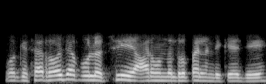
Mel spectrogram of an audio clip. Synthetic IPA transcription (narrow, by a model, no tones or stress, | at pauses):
oːk̬eːsaːɾːoːd͡ʒaːp̬uːlʋɐt͡ʃːiaːɾuʋɐnd̪ɐlɐɾuːpaːjɐlɐɳɖikeːd͡ʒi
